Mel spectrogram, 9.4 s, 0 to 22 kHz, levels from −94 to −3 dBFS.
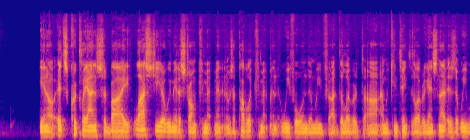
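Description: No faults turn up anywhere in the recording: no dropouts, clicks, distortion or timing errors.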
